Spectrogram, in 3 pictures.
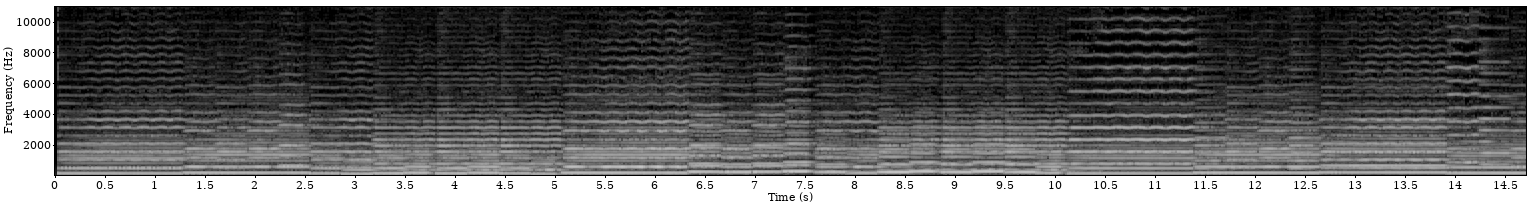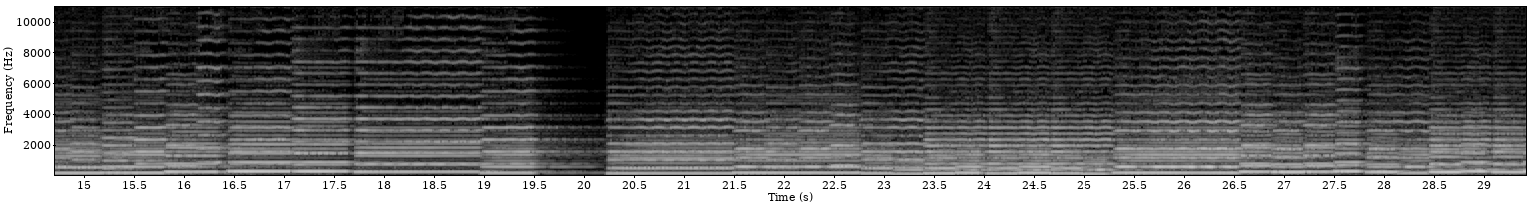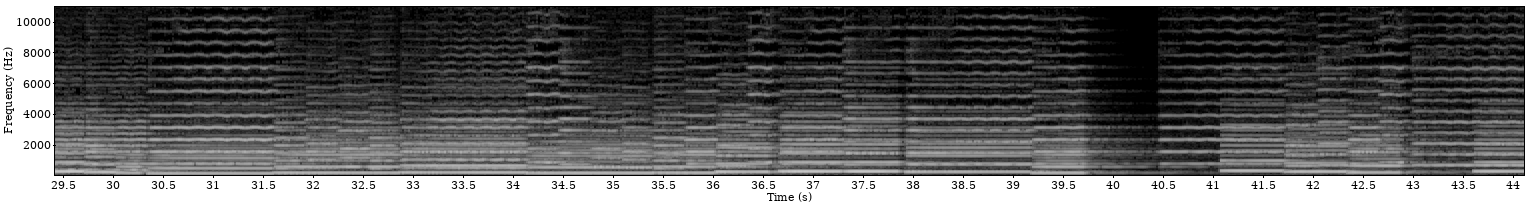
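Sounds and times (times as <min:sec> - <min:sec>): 
horn duet: 0:00.0 - 0:44.0.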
